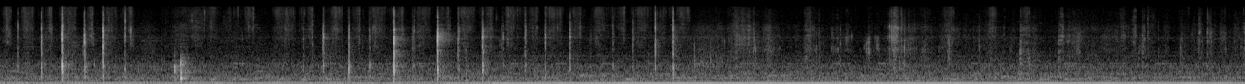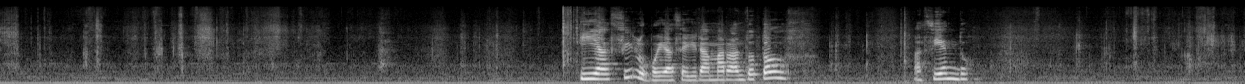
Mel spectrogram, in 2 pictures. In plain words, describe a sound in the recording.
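Dry corn husks crinkle and rustle under hands.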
